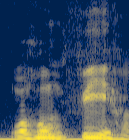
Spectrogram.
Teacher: cara bacaannya mim hendaklah dinyatakan dan tanpa dengung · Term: izhar syafawi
